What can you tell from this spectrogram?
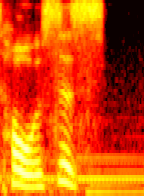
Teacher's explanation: The third case, it is horse. Already it ends with a sir sound. So you can't have sir, another sir along with it. So you insert a vowel. Since vowel is a voiced sound, you can't again have another s.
